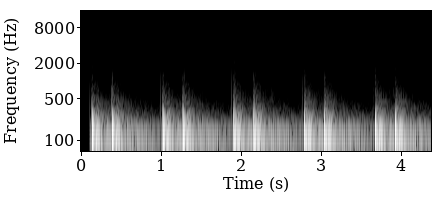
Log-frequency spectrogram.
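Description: Heartbeat sound effect: deep double thumps, lub-dub, a little under once a second, five beats in all, marking the guessing time.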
